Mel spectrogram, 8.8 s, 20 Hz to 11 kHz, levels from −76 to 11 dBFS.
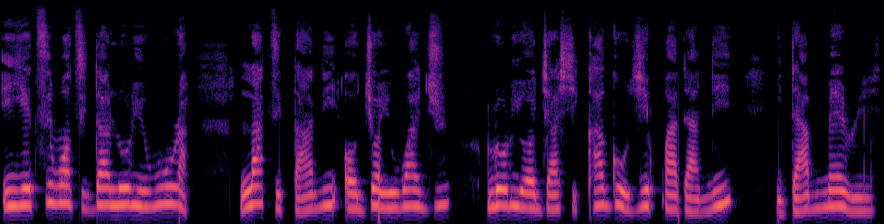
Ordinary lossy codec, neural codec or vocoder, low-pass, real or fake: none; none; 9.9 kHz; real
